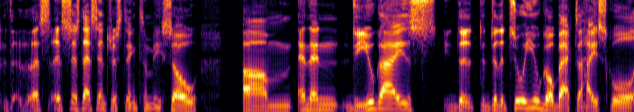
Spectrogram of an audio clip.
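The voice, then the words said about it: Long Island accent. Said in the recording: “I'm saying this through a Long Island accent”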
